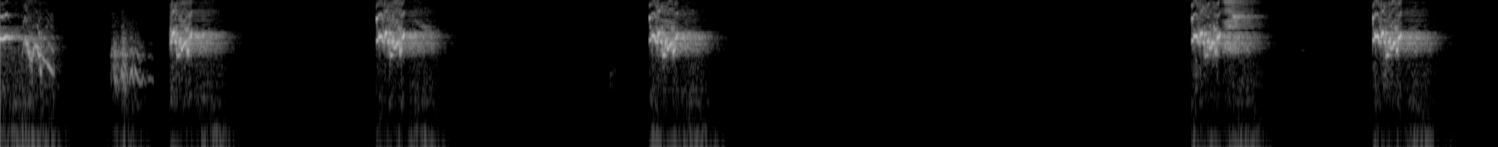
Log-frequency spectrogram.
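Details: Parakeet singing vigorously, in a song described as long bursts with rolling 'crecet' chatter: short harsh chirped bursts, the first few quickly grouped, then isolated phrases every one to two seconds with long silent gaps.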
